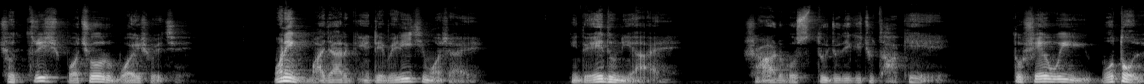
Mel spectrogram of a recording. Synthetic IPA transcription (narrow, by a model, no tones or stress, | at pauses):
t͡ɕʰot̪ːɾiʃbɔt͡ɕʰoɾbɔeʃɦo̰et͡ɕʰe̥ | ɔnek̚ba̰d͡ʑaɾɡʱẽʈebeɽijt͡ɕʰimɔ̰ʃa̰e | kint̪ued̪ʱunija̰e | ʃaɾbo̰st̪ud͡ʑod̪ikit͡ɕʰut̪ʰa̰kḛ | t̪oʃeojbot̪ol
